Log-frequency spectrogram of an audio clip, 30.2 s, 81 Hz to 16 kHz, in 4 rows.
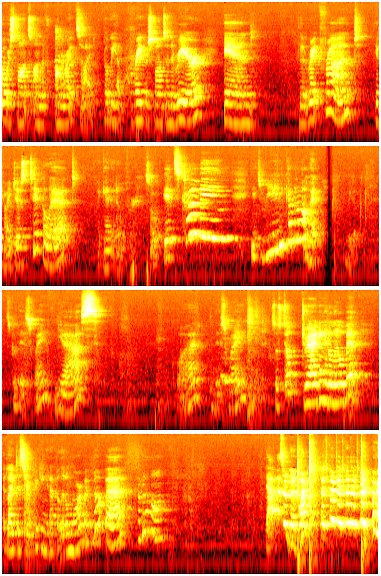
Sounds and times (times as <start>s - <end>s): Speech: 0.0s - 5.2s, 5.9s - 17.1s, 18.6s - 26.0s, 27.9s - 30.1s.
